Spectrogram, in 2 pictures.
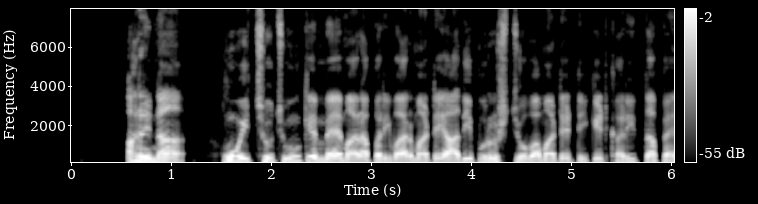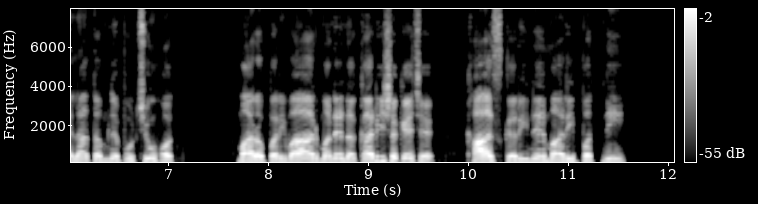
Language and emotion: Gujarati, fearful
